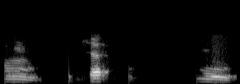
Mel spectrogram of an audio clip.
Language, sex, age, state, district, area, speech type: Tamil, male, 60+, Tamil Nadu, Perambalur, rural, conversation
